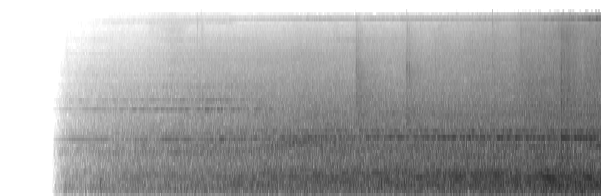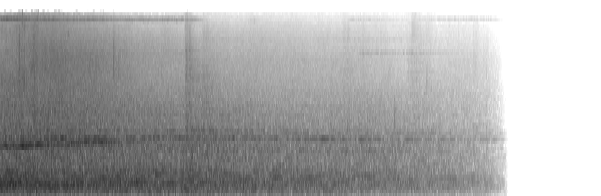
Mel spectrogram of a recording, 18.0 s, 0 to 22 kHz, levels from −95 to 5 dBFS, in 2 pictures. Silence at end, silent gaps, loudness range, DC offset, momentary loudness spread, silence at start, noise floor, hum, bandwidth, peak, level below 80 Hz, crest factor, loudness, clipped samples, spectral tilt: 1.9 s; none; 19 LU; under 0.1%; 21 LU; 1.35 s; -50 dBFS; none; 16.5 kHz; -4 dBFS; -50 dBFS; 18 dB; -19 LUFS; under 0.1%; -4.5 dB/octave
